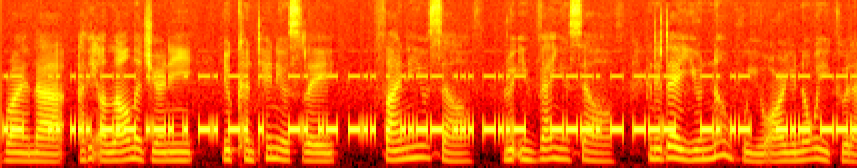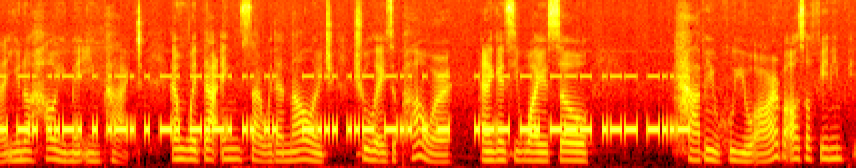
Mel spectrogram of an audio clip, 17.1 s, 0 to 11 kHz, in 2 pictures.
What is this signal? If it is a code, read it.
Morse code (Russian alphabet), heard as a keyed tone, machine-sent, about 32 wpm, 770 Hz, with speech in English. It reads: … ИСКРЕННЕ НАДЕЮСЬ ЧТО НА КОНФЕРЕНЦИИ БУДЕТ ВНОВЬ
